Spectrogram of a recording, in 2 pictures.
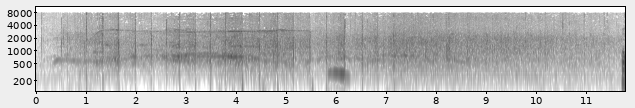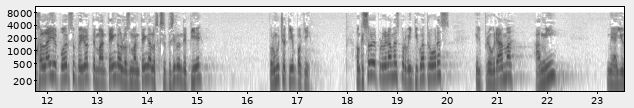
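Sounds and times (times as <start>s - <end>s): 
meeting audience applause: 0.0s - 12.0s
speech: 11.7s - 15.2s, 16.4s - 17.4s, 18.2s - 22.4s, 23.2s - 23.5s.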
